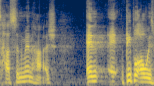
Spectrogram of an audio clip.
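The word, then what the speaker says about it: Hasan Minhaj: please because everyone that says your name says hassan minaj yeah but the real way you pronounce it and this is a big deal because my parents are here it's hassan minhaj and people always mispronounce it they're always like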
